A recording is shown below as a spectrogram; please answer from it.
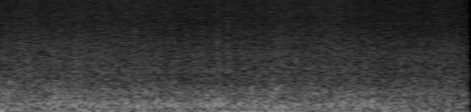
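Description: Sound effect of a rough sea with wind: a dense rushing, rumbling noise that swells a little in the middle.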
